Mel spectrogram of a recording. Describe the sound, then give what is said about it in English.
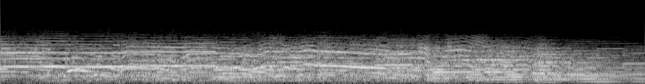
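A group of men break out in a spontaneous cheer as the wet, almost exhausted waterman Cruzat comes toward them after running treacherous river rapids. Many overlapping voices form a loud, steady roar that holds for several seconds before easing off slightly at the end. “When it was over and the wet and almost exhausted Cruzat was moving toward us, the men broke out in a spontaneous cheer.”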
